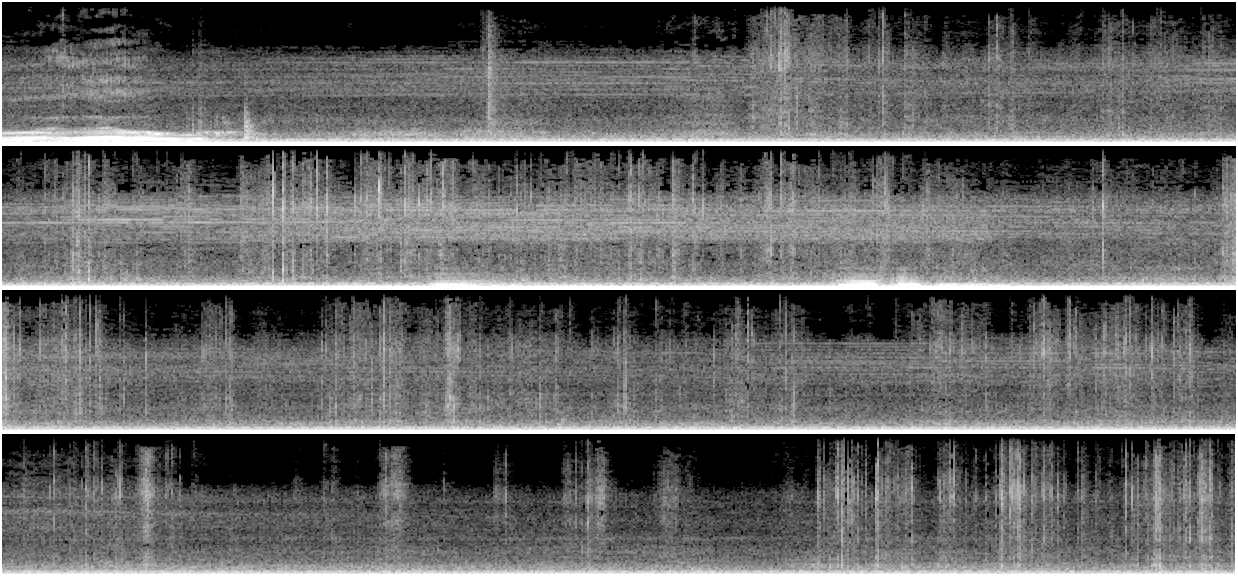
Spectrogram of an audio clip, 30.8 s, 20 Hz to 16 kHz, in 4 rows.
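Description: Faint crinkling and small ticks of rolling paper and tobacco being handled as a cigarette is rolled by hand, over a steady low hum. Short hummed vocal sounds come just at the start and again about 10 and 13 seconds in.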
